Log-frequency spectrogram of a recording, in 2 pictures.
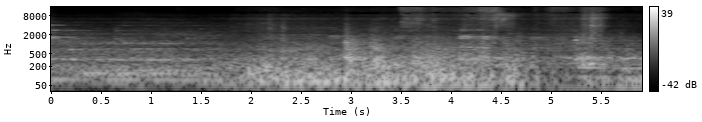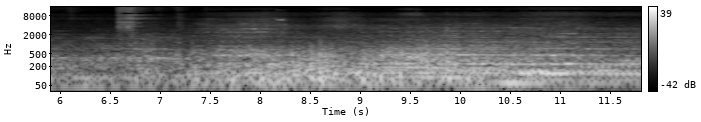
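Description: A passing train rumbles loudly close by.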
